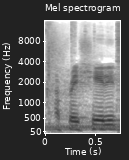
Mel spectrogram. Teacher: on n'a que des T qui se prononcent presque comme un D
